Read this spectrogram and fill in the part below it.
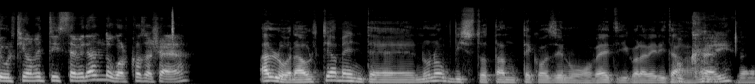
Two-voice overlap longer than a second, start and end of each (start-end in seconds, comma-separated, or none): none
